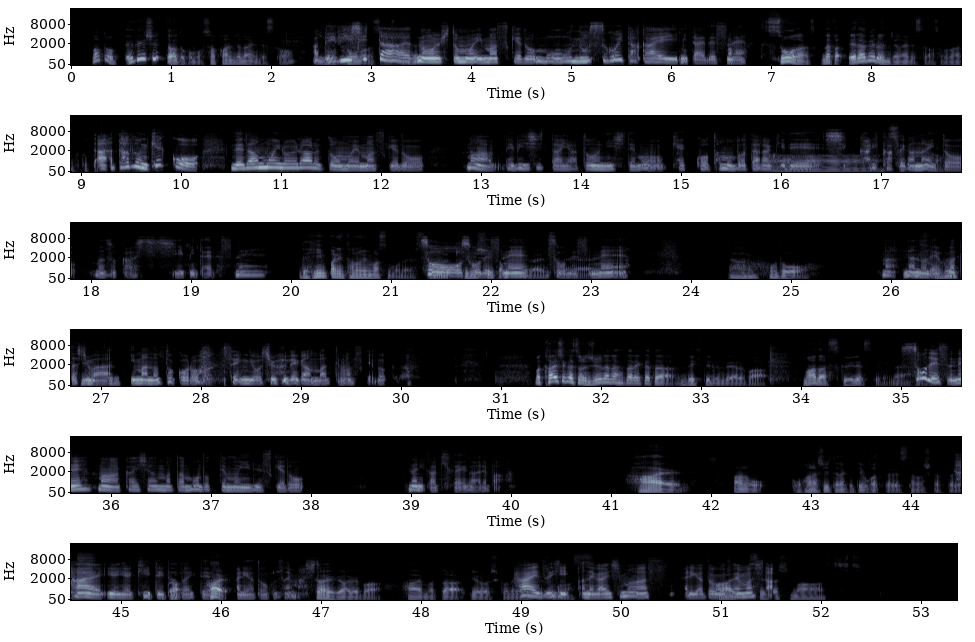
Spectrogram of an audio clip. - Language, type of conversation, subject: Japanese, podcast, 孤立を感じた経験はありますか？
- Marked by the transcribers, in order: other background noise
